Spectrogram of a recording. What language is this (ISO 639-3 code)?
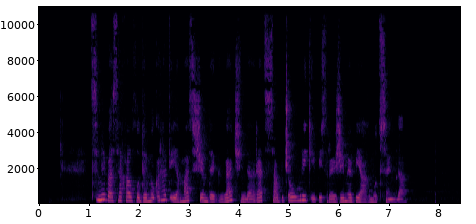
kat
